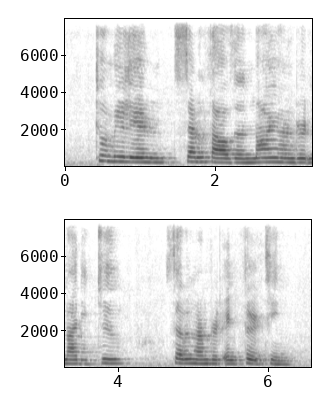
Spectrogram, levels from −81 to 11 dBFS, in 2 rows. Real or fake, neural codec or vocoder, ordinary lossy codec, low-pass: fake; codec, 16 kHz, 4 kbps, X-Codec, HuBERT features, trained on general audio; none; none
